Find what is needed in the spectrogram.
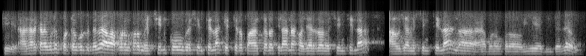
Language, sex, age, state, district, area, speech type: Odia, male, 30-45, Odisha, Sambalpur, rural, conversation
